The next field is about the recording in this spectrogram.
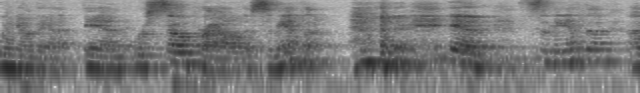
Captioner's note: laughing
